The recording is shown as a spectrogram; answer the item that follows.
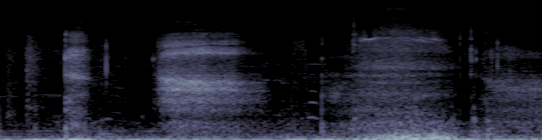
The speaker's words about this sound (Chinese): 竟然听到你的呼吸声，怎么办？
